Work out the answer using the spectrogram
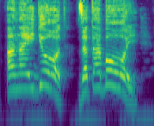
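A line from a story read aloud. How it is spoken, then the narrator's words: Breathless pony shout. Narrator (Russian): кричала голубая пони, безуспешно пытаясь отдышаться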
